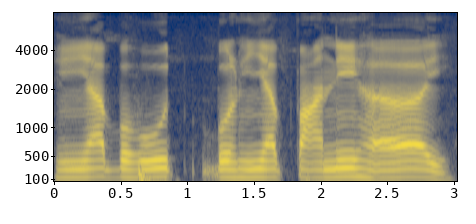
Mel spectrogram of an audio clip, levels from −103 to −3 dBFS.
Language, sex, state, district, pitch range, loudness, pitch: Magahi, male, Jharkhand, Palamu, 135-140 Hz, -14 LUFS, 140 Hz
